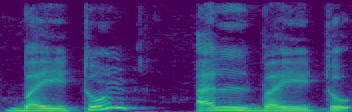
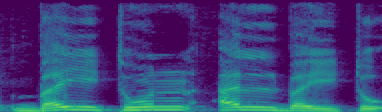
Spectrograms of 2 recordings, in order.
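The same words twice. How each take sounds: First: Calm slow echo for students; slow repeat. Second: Slow, careful demonstration of بیتن البیت; slow teacher model reading. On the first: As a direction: say بیتن البیت again slowly, settling down. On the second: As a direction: read بیتن البیت slowly, word by word for the class. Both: Shown as a demonstration. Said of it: "یہاں پر آپ پہلی مثال دیکھ لیجئے".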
